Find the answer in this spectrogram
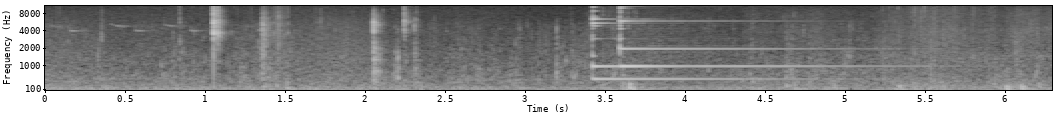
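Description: A few faint clicks, then about three and a half seconds in a single struck chime rings out with a clear, steady tone that fades away over about two seconds.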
